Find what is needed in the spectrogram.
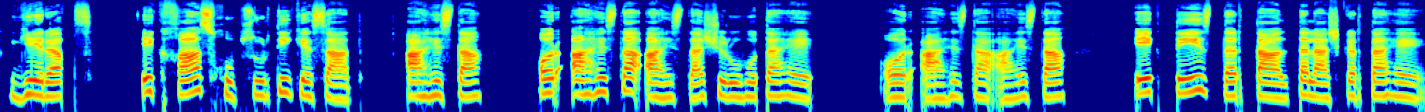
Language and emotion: Urdu, neutral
